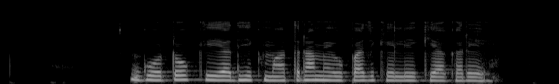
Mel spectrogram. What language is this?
Magahi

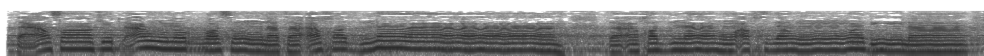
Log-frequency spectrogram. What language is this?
Arabic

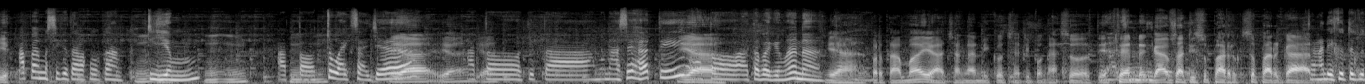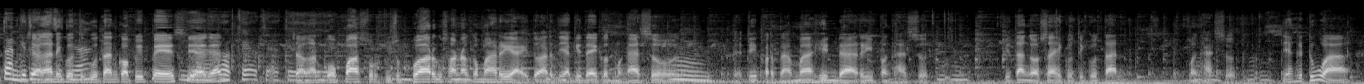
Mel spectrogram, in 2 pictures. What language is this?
Indonesian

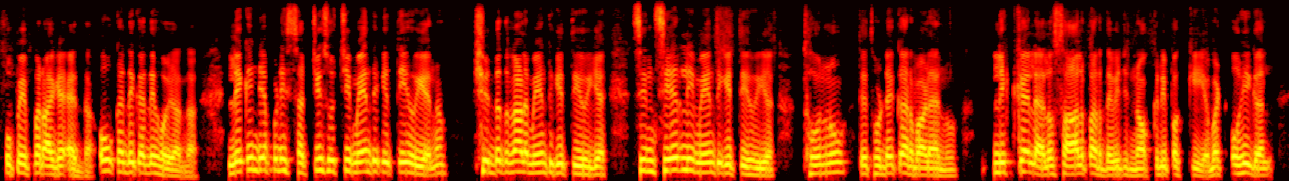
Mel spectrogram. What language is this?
Punjabi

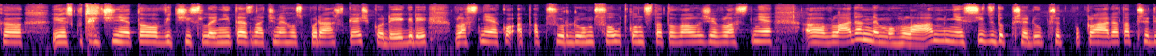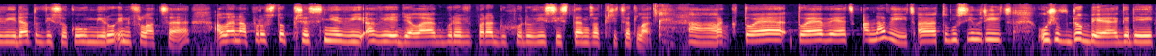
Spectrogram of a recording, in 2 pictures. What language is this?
Czech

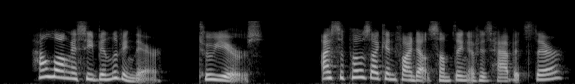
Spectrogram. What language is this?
English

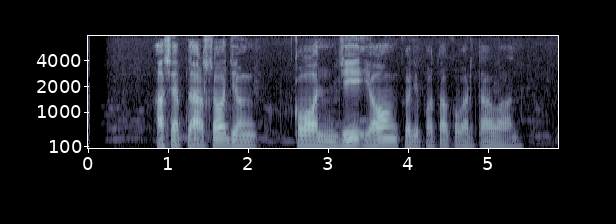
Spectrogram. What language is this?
Sundanese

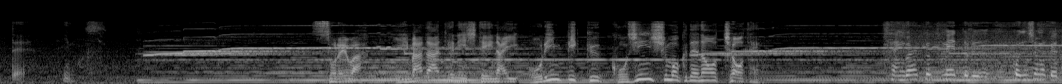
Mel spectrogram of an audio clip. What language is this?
Japanese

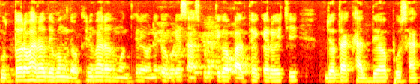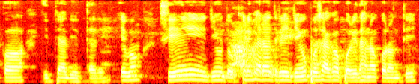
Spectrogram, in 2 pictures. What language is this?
Odia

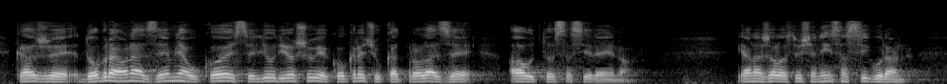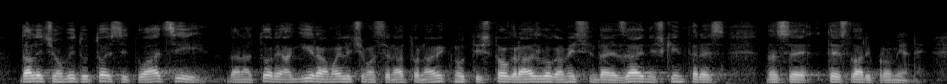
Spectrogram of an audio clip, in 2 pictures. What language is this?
Croatian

